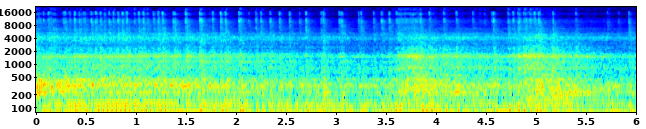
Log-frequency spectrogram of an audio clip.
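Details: 1980 Yamaha Exciter two-stroke snowmobile, revived after sitting 19 years, first test run after tank cleaning, throttle cable swap and premix added to the tank: raspy steady running, slightly uneven burble, smoky, no knocks or squeals; running normally.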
